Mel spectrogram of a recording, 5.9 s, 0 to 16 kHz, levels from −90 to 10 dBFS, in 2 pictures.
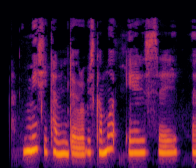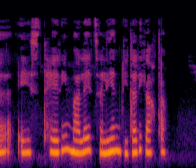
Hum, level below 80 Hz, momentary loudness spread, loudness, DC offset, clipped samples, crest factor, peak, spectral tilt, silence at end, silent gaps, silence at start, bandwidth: none; -72 dBFS; 8 LU; -21 LUFS; under 0.1%; under 0.1%; 14 dB; -6 dBFS; -4 dB/octave; 0.5 s; none; 0.15 s; 11.5 kHz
